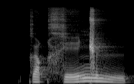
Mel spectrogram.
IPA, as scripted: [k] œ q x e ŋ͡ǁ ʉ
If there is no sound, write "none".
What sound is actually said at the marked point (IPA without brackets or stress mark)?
k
